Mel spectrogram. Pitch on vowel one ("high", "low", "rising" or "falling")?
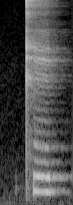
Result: low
